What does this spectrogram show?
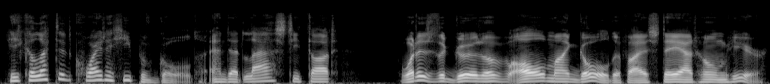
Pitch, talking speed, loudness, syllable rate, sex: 135 Hz, 200 wpm, -19 LUFS, 4.3 syllables/s, male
